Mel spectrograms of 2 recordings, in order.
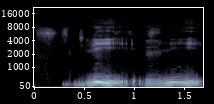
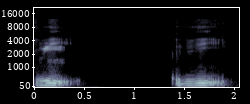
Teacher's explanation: முன்னால இருக்கிற முன்பற்களுக்கு பின்னால் இருக்கிற அந்த தொண்டையோட மேல் பரப்புல நாவினுடைய முன்னால் இருக்கிற மேல் பரப்பு தான் படணும். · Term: மெல்லினமாக ஓதுற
